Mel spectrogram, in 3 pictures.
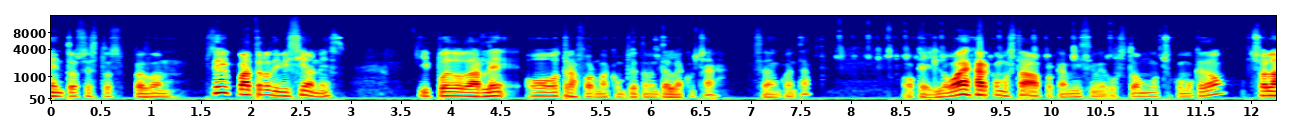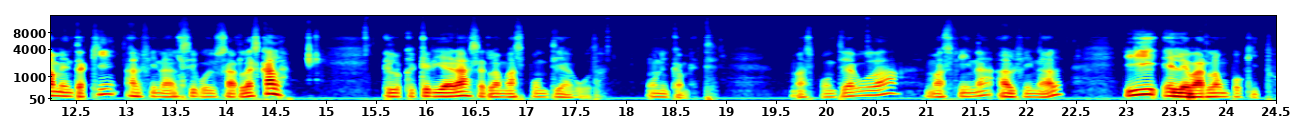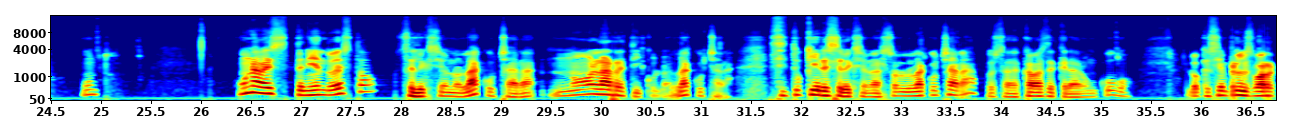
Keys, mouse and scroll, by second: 4.0 click, 7.7 click, 7.8-10.5 typing, 11.5 alt+right click, 12.0 alt+click, 12.5 alt+middle click, 12.9 alt+click, 13.1 alt+right click, 13.4 alt+right click, 13.8 alt+middle click, 14.1 alt+click, 17.7 click, 17.8 alt+r, 18.8 alt+click, 20.2 click, 21.1 alt+middle click, 22.4 alt+click, 23.1 alt+click, 23.6 alt+right click, 24.5 click, 24.5 w, 25.3 alt+right click, 26.9 alt+middle click, 26.9 click, 29.0 click, 29.9 click, 30.2 alt+click, 33.5 ctrl+F1, 34.2 click, 36.1 ctrl+click.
